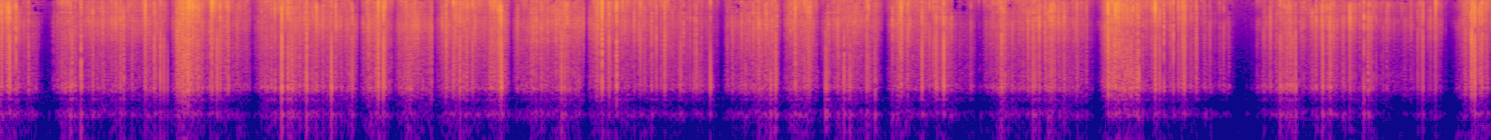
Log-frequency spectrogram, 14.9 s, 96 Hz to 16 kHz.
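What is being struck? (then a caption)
Felt sheet with metal-spiked roller. A derma roller with metal spikes, held in the fingers, is rolled and scratched across a square of red felt. The result is a continuous dry, crackling scratch with bright, hissy texture and many rapid tiny ticks. Brief pauses break the sound near the start, around 11 and 12.5 seconds, and just before the end.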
